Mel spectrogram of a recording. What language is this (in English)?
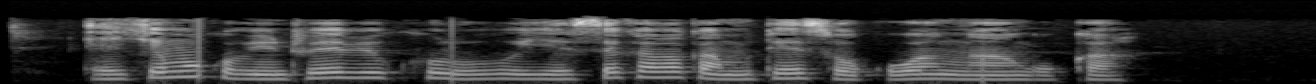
Ganda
